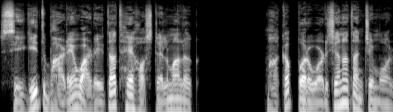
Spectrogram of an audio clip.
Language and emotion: Goan Konkani, sad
